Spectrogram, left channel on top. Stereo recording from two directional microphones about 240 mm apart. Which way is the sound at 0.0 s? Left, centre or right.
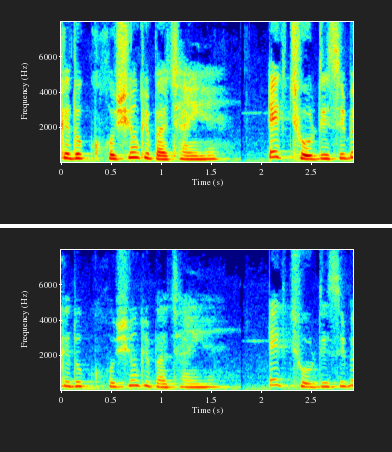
Left.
